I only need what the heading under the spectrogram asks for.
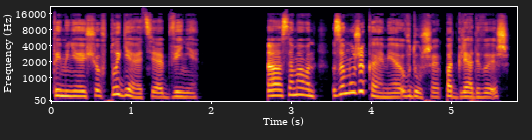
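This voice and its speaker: A woman's voice: medium pitch, animated, moderate pace, no echo, clean studio sound, lightly acted. A woman voicing a grumpy, sardonic old magical tomcat who grumbles and lectures in a storybook reading. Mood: grumbling.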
